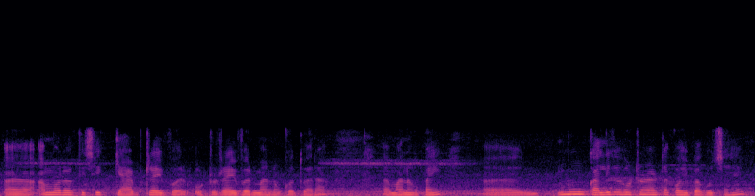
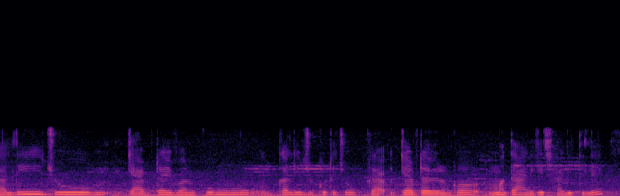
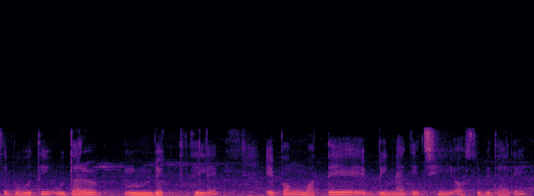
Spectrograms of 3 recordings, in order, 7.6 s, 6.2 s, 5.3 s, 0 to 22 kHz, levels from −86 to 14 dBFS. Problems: constant background noise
